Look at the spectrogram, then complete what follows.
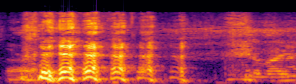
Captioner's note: laughter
